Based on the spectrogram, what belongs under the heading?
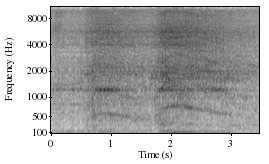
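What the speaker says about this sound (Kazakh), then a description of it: "Бирок мотор тунук иштеп турат, э?" The engine of a 2013 car with a 1.5-litre engine, at a car market, runs steadily close by, rising into two brief revs before settling back to a smooth idle.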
